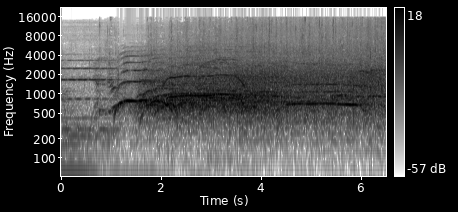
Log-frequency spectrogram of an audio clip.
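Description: A live band's final held note with bowed cello fades. About a second in, a concert audience breaks into loud applause and cheering with long whoops.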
